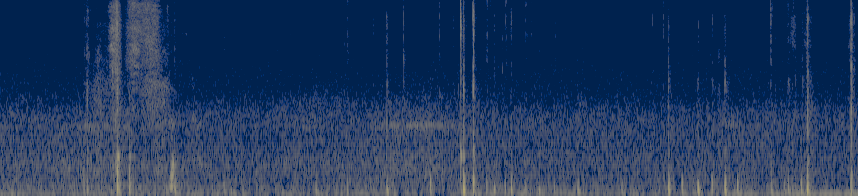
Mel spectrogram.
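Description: Faint, scattered keystrokes on a computer keyboard: a few separate taps, then a quicker run of keys near the end.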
